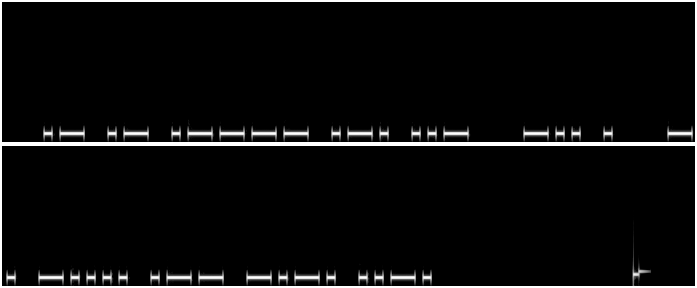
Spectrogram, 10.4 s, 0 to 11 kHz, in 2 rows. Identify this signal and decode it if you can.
Morse code, heard as a keyed tone, about 21 wpm, 700 Hz. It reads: AA1RU DE N6WCF
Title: USA Callsign DE Callsign - 5 Characters - 20wpm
